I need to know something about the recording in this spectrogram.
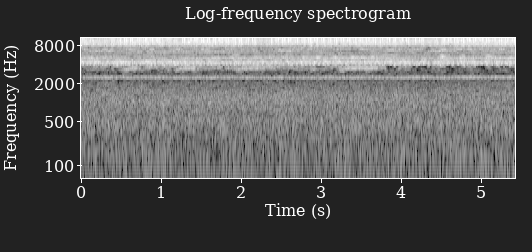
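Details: In a nighttime forest, crickets keep up a bright, pulsing trill repeated about three times each second, over a constant thin high-pitched hum that lasts throughout.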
